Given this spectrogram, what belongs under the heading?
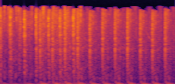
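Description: Rapid automatic gunfire in the Fortnite video game, a dense, evenly spaced string of sharp shots repeating about five to six times per second, loud and close with no talk.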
